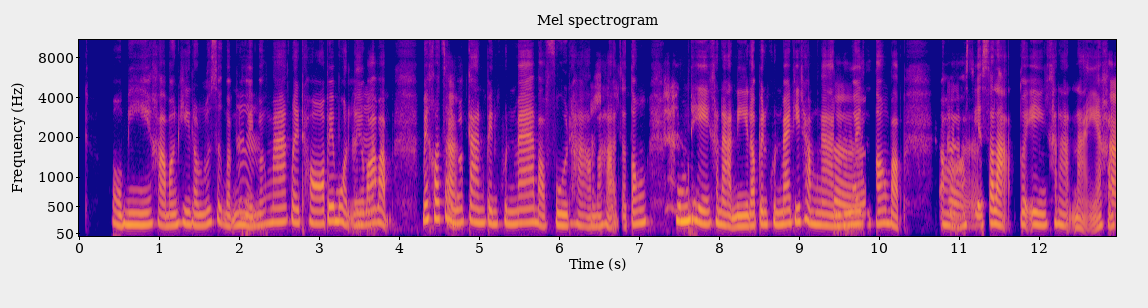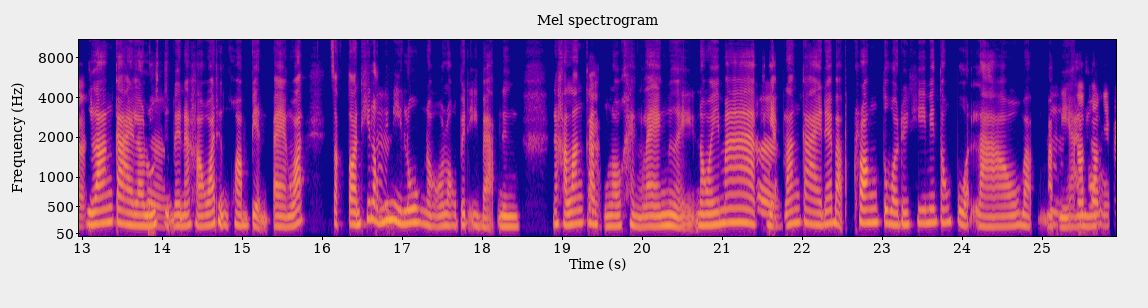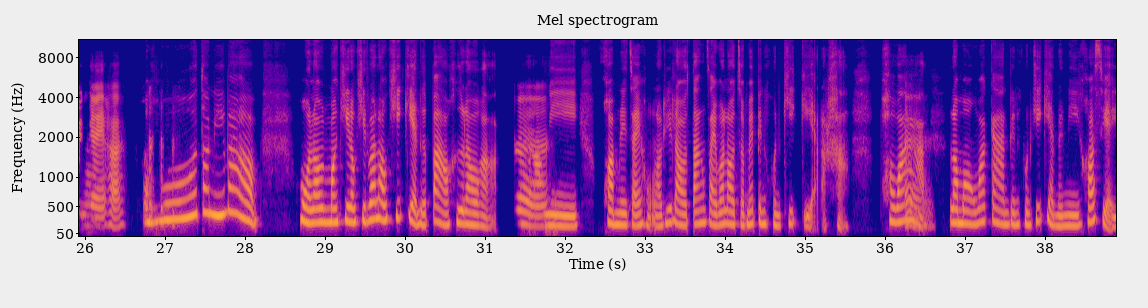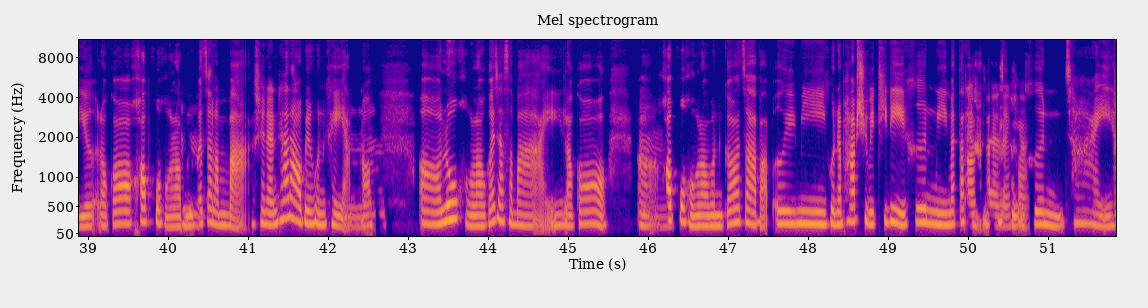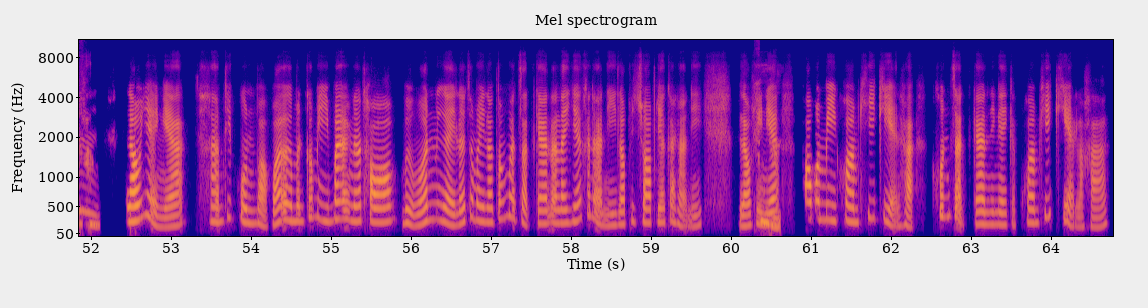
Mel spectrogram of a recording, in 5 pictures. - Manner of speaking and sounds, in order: in English: "Full-Time"; chuckle; put-on voice: "โอ้โฮ ตอนนี้แบบ"; chuckle
- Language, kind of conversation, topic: Thai, podcast, คุณจัดการกับความขี้เกียจอย่างไรเมื่อต้องทำงานเชิงสร้างสรรค์?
